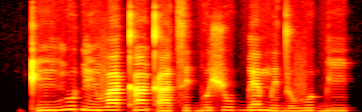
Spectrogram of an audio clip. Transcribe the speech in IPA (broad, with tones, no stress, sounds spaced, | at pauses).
kʼ ĩ˨ ŋ u˦ ɗ ĩ˨ v a˦ kʼ ã˦ kʼ a˨ t͡s ɪ˨ ɡ͡b ʊ˦ ʃ u˦ ɡ͡b ɛ˦ m ɪ˨ d ʊ˨ v ʊ˦˨ ɡ͡b i˦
